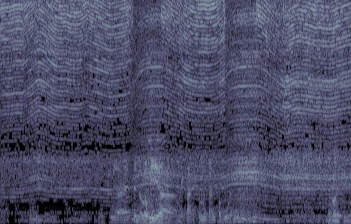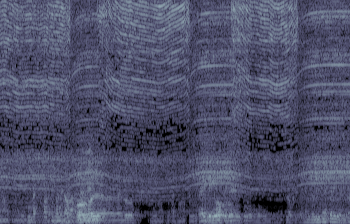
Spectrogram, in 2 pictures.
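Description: Mini rotary tool spinning a fibre cut-off disc, grinding a steel hairpin into a tapered antenna mast and throwing sparks. Its high whine dips in pitch several times as the pin is pressed against the disc.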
